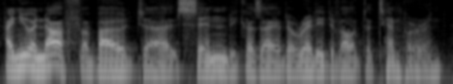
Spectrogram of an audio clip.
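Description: A Scottish man in his fifties tells his story as a guest pastor. His voice has a gravelly edge, and he speaks in a measured, reflective way, pausing often to find his words. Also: lowish voice, steady tone. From Scotland. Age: 50s. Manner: measured, thoughtful, with frequent hesitations.

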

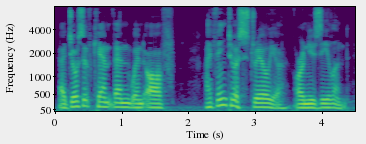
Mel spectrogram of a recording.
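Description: A Scottish man in his fifties tells his story as a guest pastor. His voice has a gravelly edge, and he speaks in a measured, reflective way, pausing often to find his words. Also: medium pitch, lively intonation, a little mellow. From Scotland. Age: 50s. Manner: measured, thoughtful, with frequent hesitations.

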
